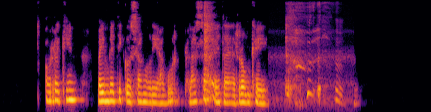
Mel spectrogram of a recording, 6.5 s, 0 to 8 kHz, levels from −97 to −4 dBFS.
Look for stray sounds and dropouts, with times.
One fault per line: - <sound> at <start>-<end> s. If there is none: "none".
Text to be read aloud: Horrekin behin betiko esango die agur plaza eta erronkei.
- cough at 4.3-5.2 s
